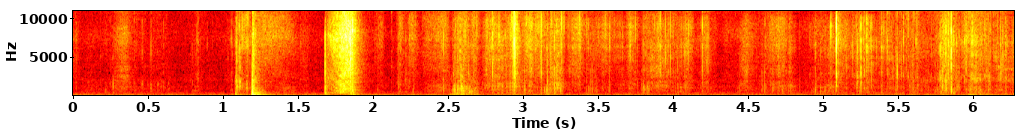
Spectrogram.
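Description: A trading-card hobby box being handled and opened: crinkling and tearing of its packaging with scattered sharp rustles and knocks, the loudest a knock just after a second in.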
